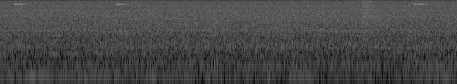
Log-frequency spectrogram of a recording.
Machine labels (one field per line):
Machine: fan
